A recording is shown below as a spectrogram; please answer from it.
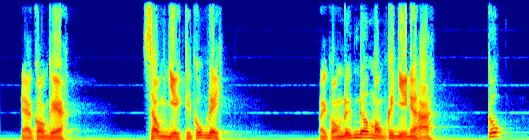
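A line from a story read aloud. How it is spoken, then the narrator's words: Shouted. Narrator (Vietnamese): hắn quát lên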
